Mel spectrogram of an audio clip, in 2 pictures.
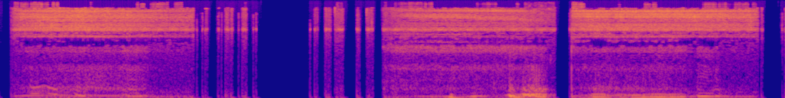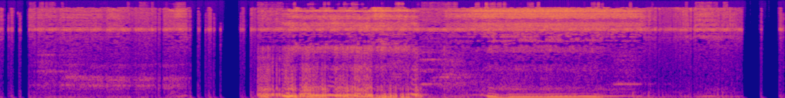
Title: Snore Dog.. Funny Dog Snoring Video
